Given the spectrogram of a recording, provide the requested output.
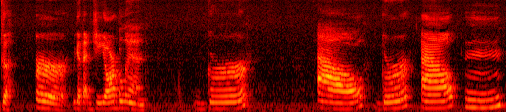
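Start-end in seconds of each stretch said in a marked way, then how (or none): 0.0-1.4 "G, er" as separate letter sounds; a short "G", then a held "er"; sounding out. Shown as a demonstration. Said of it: "work out the word". 4.1-10.0 "Gr, ow, n" as isolated, held sounds; sounding out. Shown as a demonstration. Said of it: "work out the word".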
